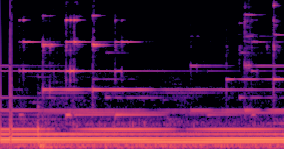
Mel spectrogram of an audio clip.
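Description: Singing bowls humming in a steady, sustained chord, with a scattering of light chime strikes ringing over them in the first second and a half and again near the end.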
